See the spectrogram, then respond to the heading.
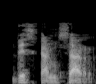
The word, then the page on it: descansar: espagnol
